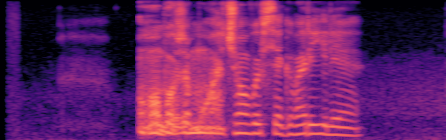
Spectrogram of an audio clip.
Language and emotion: Russian, angry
